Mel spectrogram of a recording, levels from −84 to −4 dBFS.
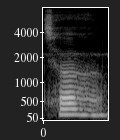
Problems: background sounds at intervals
